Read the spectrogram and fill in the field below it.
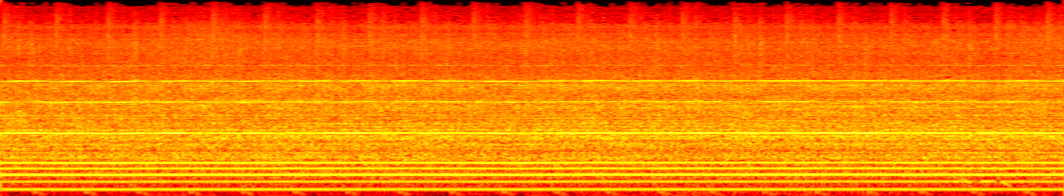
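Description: Air from a leaf blower rushes over grass.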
